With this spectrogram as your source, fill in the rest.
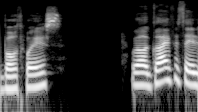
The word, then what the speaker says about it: glyphosate: Well, glyphosate is the correct pronunciation, but it's a hard word to pronounce.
